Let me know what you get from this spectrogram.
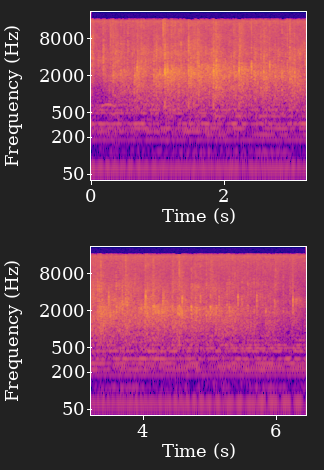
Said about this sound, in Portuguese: Jesus está sentado à mesa com você. Se você crê nisso, aplauda ao Senhor.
